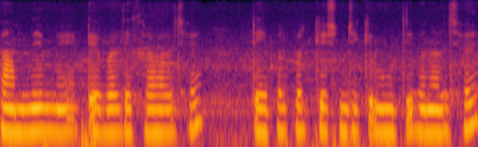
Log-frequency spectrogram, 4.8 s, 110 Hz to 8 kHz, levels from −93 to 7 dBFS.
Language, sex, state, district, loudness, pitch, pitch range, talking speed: Maithili, female, Bihar, Madhepura, -17 LUFS, 170 Hz, 170-180 Hz, 175 wpm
